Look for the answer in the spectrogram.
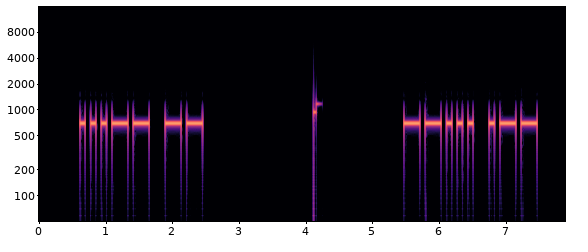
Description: Morse code, heard as a keyed tone, about 15 wpm, 700 Hz. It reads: 3M 7W
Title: Single-Letter Single-Number 15wpm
